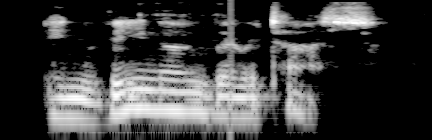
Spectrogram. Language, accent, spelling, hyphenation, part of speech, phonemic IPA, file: English, Southern England, in vino veritas, in vi‧no ve‧ri‧tas, proverb, /ˌɪn ˈviː.nəʊ ˈvɛ.ɹɪ.tɑːs/, LL-Q1860 (eng)-in vino veritas.wav
- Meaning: Synonym of in wine, there is truth (one tells the truth under the influence of alcohol)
